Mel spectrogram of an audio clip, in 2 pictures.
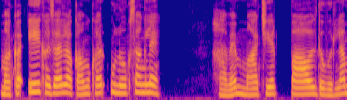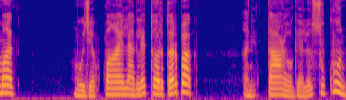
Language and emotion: Goan Konkani, fearful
